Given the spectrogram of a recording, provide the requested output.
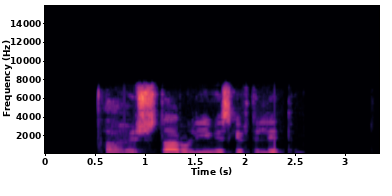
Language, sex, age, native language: Icelandic, male, 20-29, Icelandic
